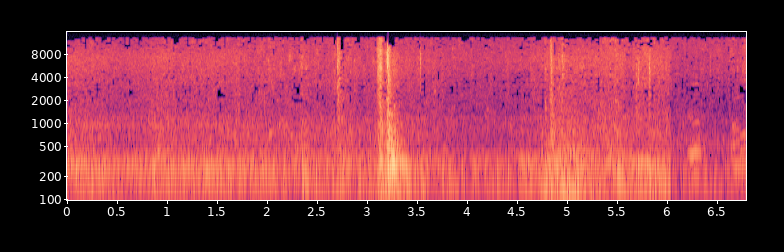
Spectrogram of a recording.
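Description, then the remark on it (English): A boat's engine drones low and steady outdoors as it arrives at Skorry, just south of Ullapool, on a grey, windswept day, while gusty wind buffets the microphone, with a couple of louder rushing bursts, like spray or strong gusts, partway through. “There's only a footpath to the community by land, and the best way here is by boat.”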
